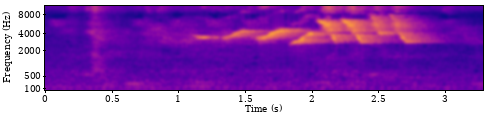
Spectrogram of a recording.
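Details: Captive coleiro (Double-collared Seedeater) delivering a fast, twittering song phrase of high rising and falling notes that builds to a loud middle and tails off.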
